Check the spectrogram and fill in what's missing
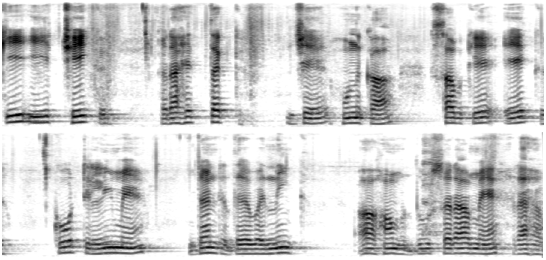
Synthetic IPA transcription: kiiʈʰiːk | ɾəɦet̪ːək | d͡ʒehʊnka | səbʱkeeːkː | oːʈlime | d͡ʒəɳɖd̪ewnik | ɔhəmd̪usɾamẽɾəɦə

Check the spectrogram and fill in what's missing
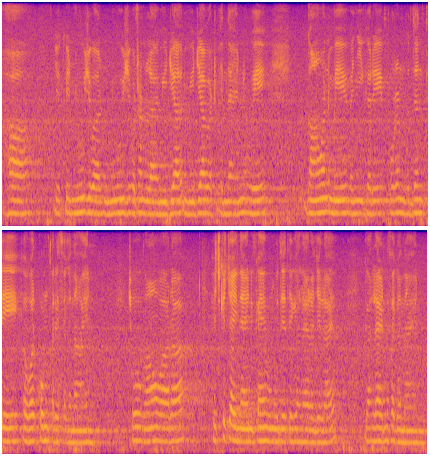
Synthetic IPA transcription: ɦaː | d͡ʑeːkenjuːzʋanjuːzʋɐʈʰəɽ̃laːɪmiːɖijamiːɖijaʋɐʈʰĩːnd̪aːɦɪnɪ̆ʊɦe | ɡãːʋənɪ̆mẽʋɐɲikɐɾepuːɾəñɪ̆ʋʊd̪ʱənɪ̆t̪ekɐʋəɾkoːnkɐɾesɐɡʱə̃nd̪aːɦɪnɪ̆ | t͡ɕʰoːɡãːʋʋaːɾa | hɪt͡ɕɪ̥kɪt͡ɕaːɦĩːnd̪aːɦɪnɪ̆kɐ̃ɦɪ̃bɪmʊd̪ʱet̪eɠaːl̤aːjəɽ̃d͡ʑeːlaːɪ | ɠaːl̤aːenɐsɐɡʱə̃nd̪aːɦɪnɪ̆

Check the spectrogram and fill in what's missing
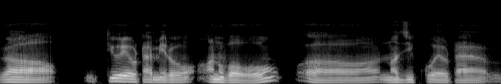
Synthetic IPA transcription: rʌ | t̪joewʈameɾoʌnubʱʌbɦo | nʌd͡zikːoewʈa

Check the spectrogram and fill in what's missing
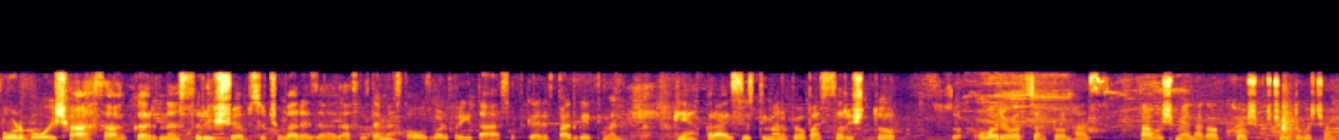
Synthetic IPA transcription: buɽboːjʃʰasaːkɐɾnɐsɾiʃɐbsɨt͡ʃʰuʋɐɾɐzaːzɐ̰sɐlt̪ɐmɐst̪oːzɡoɽpɾiːt̪aɐsit̪kɐɾit̪̚pɐd̪ɡɐjt̪imɐnkiɐ̃kɾaːjsist̪imɐnpʲjoːpat͡ssɐɾiʃt̪u | oːɾoːɾt͡sɐtoːnɦɐ̰z | t̪aːʋɐʃmelɐɡaːkʰɐːʃpɐt͡ʃʰunt̪uʋɐt͡ʃʰɐn

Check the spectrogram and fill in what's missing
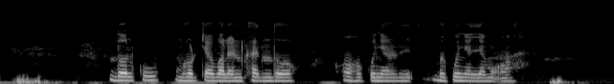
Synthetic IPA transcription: d̪ɔlkubʱɔɽt͡ʃabalɛnkʰat̪nd̪ɔ | ɔɦkubʱəkuɲallɛmɔ̰ʔa

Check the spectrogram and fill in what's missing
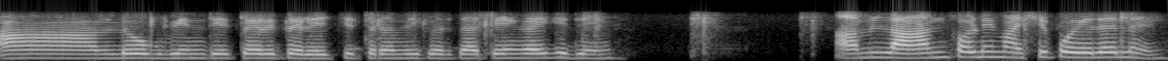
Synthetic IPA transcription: ɦãlokbint̪et̪əɾet̪əɾet͡ɕit̪ɾəbiːkəɾt̪at̪ẽkajkid̪ĩ | amlanpəɽ̃imaɕĩpojlelẽ

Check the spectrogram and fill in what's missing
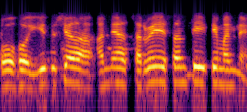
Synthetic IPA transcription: ɦoːɦoːiːd̪uʃɐɐnjɐsɐɾʋeːsɐnt̪it̪imɐnjɐ

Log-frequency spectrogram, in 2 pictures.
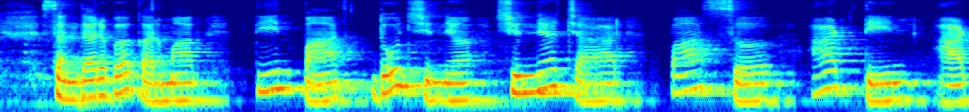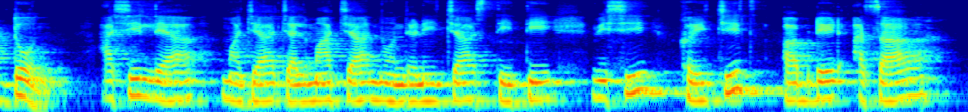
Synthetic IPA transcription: sənd̪əɾbʱəkəɾmak | t̪iːnpãt͡sd̪onɕinjəɕinjət͡ɕaɾ | pãt͡ssəaʈʰt̪iːnaʈ̚ʰd̪on | aɕiljam̤əd͡ʑʱjad͡ʑəlmat͡ɕjanond̪ɳit͡ɕjast̪ʰit̪iʋiɕikʰəjt͡ɕiːt͡səpɖeʈəsa

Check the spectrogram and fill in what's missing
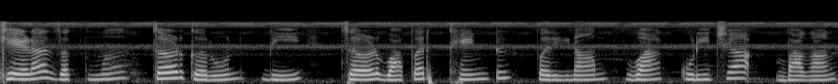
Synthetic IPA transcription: kʰeɭad͡zəkmə | t͡səɭkəɾuːn | ʋi | t͡səɭʋapəɾt̪ʰẽɳʈ | pəɾiɽ̃am | ʋakuɽit͡ɕja | bʱaɡãŋk

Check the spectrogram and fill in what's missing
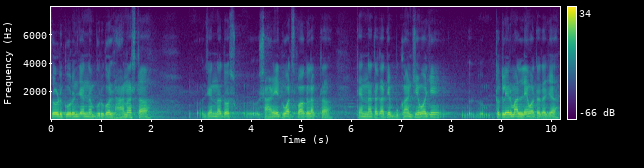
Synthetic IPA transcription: səɽkəɾuːnd͡ʑɛ̃nːabuɾɡɔl̤ã̰nəst̪a | d͡ʑɛnːat̪ɔssaɭẽt̪ʋat͡spaklaɡt̪a̰ | t̪ɛnːat̪əkat̪ẽbʱukãnt͡ɕẽʋɔd͡ʑẽ | t̪əkleɾmalːɛ̃ʋɔt̪at̪ad͡ʑa

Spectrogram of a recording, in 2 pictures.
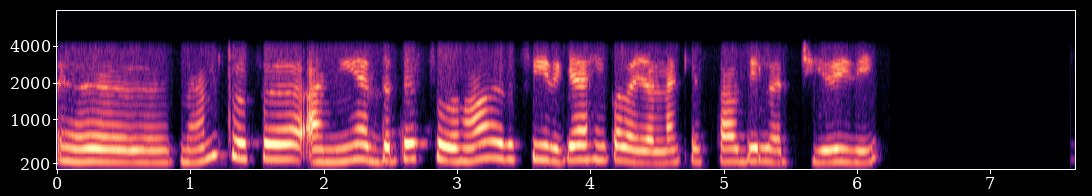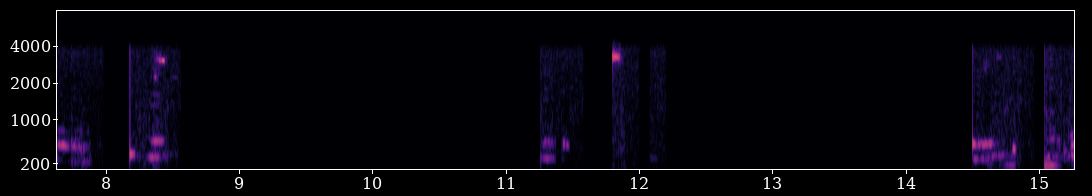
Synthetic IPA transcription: mɛːmt̪ʊsa̰nĩːəd̪əɾd̪est̪oɦãːɾsiːɾɡɛːəɦĩːpət̪aːd͡ʒəlnãːkɪst̪aːd̪iːləɾd͡ʒiːɦoiːd̪iː

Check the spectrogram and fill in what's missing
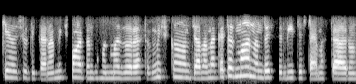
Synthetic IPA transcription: keɦɐt͡ʃʰut̪ikɐɾãːmit͡ʃʰpãːt̪ɐnd̪ɐmɐ̃nmɐzoːɾɐt̪ʰmit͡ʃʰkãːmt͡ʃaːlãmẽkɐʈʰɐzmãːnɐnd̪ɐt͡ʃʰʲt̪ɐliːʈesʈaːjmɐsʈaːɾun

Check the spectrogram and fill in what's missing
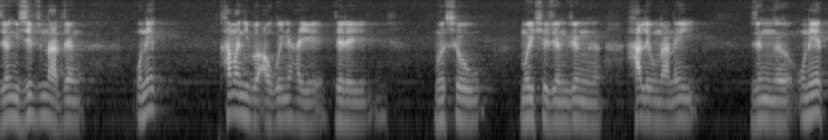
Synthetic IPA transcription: zɯŋzip̚zunaɾzɯŋ | ɔnek̚ʰː | amanibɐʔawɡɔjnɯɦajezeɾej | mɯsɯw | mɯjsɯzɯŋzɯŋhalewnanɯj | zɯŋːɯɔ̰nek̚

